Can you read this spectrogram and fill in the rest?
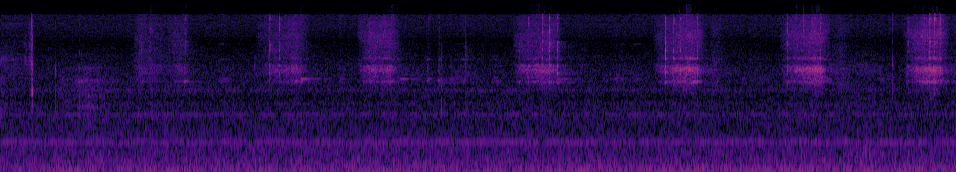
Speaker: obviously the one on the right is the old one the one on the left is the new one and they are pretty much identical now this one's making a lot of noise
